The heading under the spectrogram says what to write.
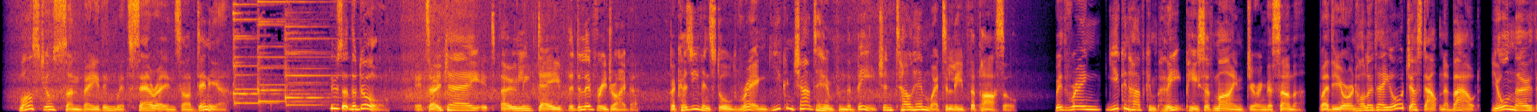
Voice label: radio ad; ring doorbell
